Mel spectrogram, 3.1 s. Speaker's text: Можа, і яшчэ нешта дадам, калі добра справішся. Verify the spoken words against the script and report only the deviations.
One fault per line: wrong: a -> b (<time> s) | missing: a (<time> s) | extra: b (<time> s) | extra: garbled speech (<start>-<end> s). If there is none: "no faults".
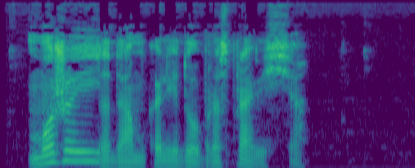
missing: яшчэ нешта (0.7 s)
